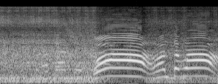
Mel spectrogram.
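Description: A truck's air horn blares loudly.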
